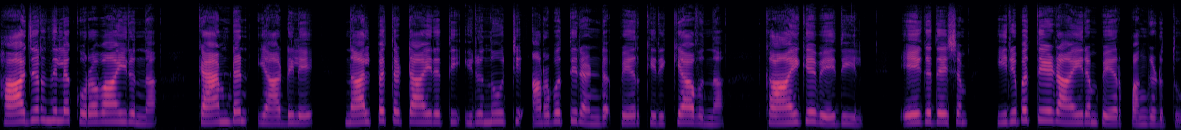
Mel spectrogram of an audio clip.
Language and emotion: Malayalam, neutral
